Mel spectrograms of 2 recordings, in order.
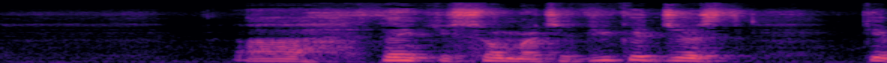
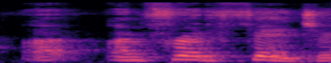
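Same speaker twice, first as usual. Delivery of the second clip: normal talking voice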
